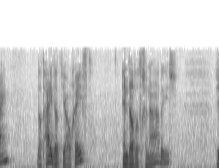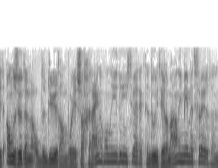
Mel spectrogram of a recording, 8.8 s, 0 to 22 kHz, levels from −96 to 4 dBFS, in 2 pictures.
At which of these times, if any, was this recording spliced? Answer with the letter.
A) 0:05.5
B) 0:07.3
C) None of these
A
